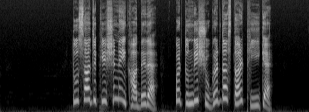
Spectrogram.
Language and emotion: Dogri, surprised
